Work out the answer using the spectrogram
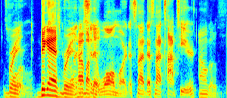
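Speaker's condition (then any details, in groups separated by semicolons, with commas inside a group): No condition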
